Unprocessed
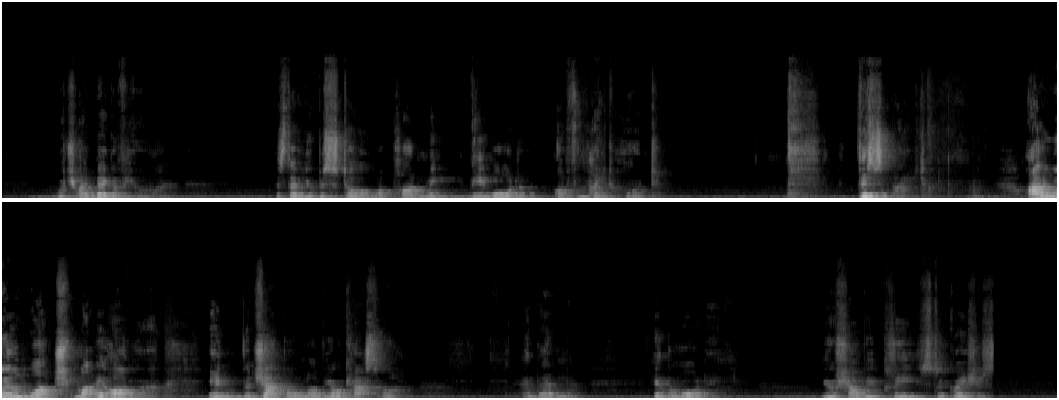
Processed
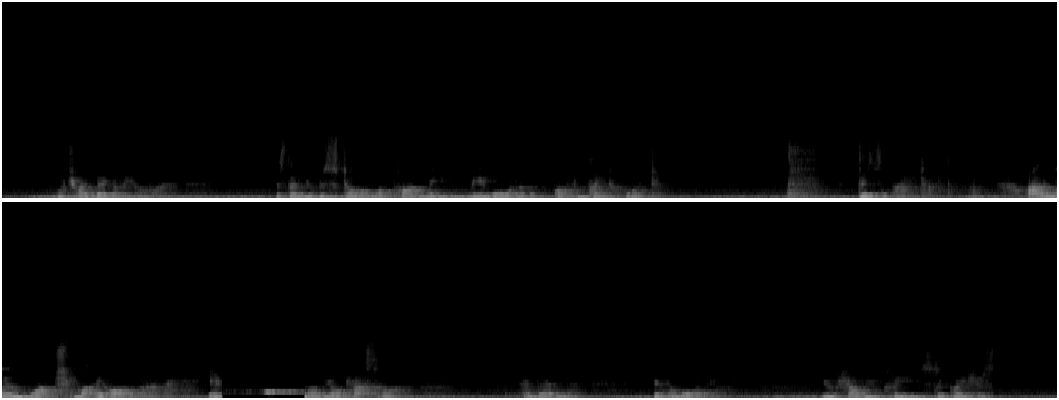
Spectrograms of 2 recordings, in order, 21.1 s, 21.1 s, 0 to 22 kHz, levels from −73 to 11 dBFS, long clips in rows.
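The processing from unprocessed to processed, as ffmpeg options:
-filter_complex "[0:a]asettb=1/sr,asplit=3[a][b][c];[a]atrim=end=12.744[d];[b]atrim=start=12.74:end=13.58,asetpts=PTS-STARTPTS,afade=t=in:d=0.004:c=qsin,afade=t=out:st=0.836:d=0.004:c=qsin,asuperpass=centerf=820:order=20:qfactor=3.7[e];[c]atrim=start=13.576[f];[d][e]acrossfade=d=0.004:c1=hsin:c2=qsin[g];[g][f]acrossfade=d=0.004:c1=qsin:c2=hsin,asettb=1/sr,asplit=3[h][i][j];[h]atrim=end=17.444[k];[i]atrim=start=17.44:end=18.83,asetpts=PTS-STARTPTS,afade=t=in:d=0.004:c=qsin,afade=t=out:st=1.386:d=0.004:c=qsin,bass=f=250:g=-3,treble=f=4k:g=-13[l];[j]atrim=start=18.826[m];[k][l]acrossfade=d=0.004:c1=hsin:c2=qsin[n];[n][m]acrossfade=d=0.004:c1=qsin:c2=hsin,lowpass=1.3k,equalizer=f=270:t=o:w=0.54:g=8.5,acompressor=threshold=-34dB:ratio=3"

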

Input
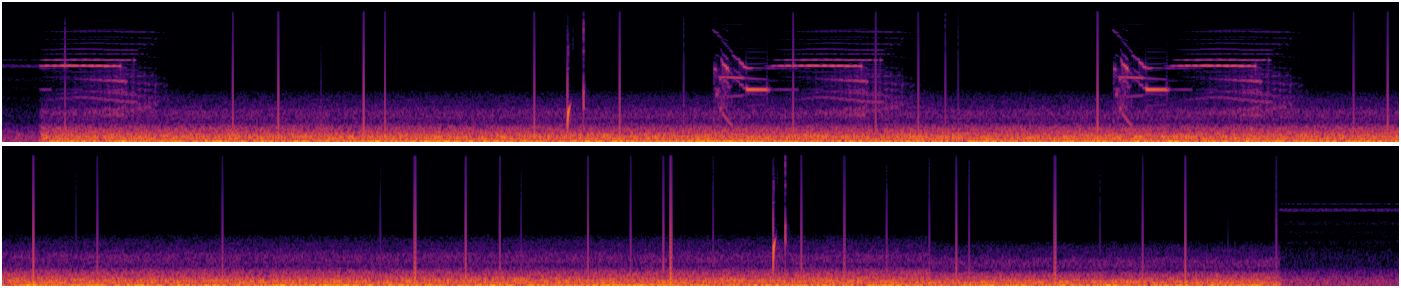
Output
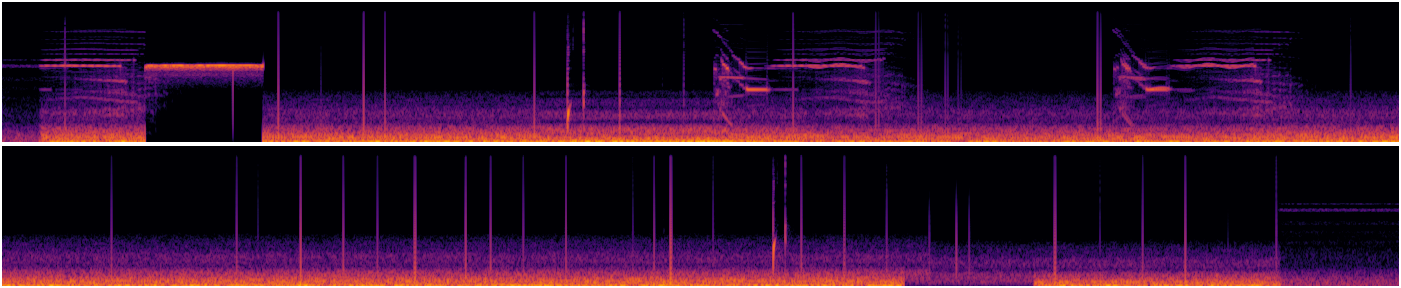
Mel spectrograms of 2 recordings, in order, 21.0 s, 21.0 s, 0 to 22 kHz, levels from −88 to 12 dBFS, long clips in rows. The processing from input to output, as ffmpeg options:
-filter_complex "[0:a]asettb=1/sr,asplit=3[a][b][c];[a]atrim=end=1.074[d];[b]atrim=start=1.07:end=1.96,asetpts=PTS-STARTPTS,afade=t=in:d=0.004:c=qsin,afade=t=out:st=0.886:d=0.004:c=qsin,lowpass=f=2.9k:t=q:w=0.5098,lowpass=f=2.9k:t=q:w=0.6013,lowpass=f=2.9k:t=q:w=0.9,lowpass=f=2.9k:t=q:w=2.563,afreqshift=-3400[e];[c]atrim=start=1.956[f];[d][e]acrossfade=d=0.004:c1=hsin:c2=qsin[g];[g][f]acrossfade=d=0.004:c1=qsin:c2=hsin,asettb=1/sr,asplit=3[h][i][j];[h]atrim=end=4.034[k];[i]atrim=start=4.03:end=5.45,asetpts=PTS-STARTPTS,afade=t=in:d=0.004:c=qsin,afade=t=out:st=1.416:d=0.004:c=qsin,aecho=1:1:2.6:0.65,atrim=end_sample=62622[l];[j]atrim=start=5.446[m];[k][l]acrossfade=d=0.004:c1=hsin:c2=qsin[n];[n][m]acrossfade=d=0.004:c1=qsin:c2=hsin,asettb=1/sr,asplit=3[o][p][q];[o]atrim=end=6.034[r];[p]atrim=start=6.03:end=9.39,asetpts=PTS-STARTPTS,afade=t=in:d=0.004:c=qsin,afade=t=out:st=3.356:d=0.004:c=qsin,flanger=delay=18:depth=5.4:speed=2.9[s];[q]atrim=start=9.386[t];[r][s]acrossfade=d=0.004:c1=hsin:c2=qsin[u];[u][t]acrossfade=d=0.004:c1=qsin:c2=hsin,asettb=1/sr,asplit=3[v][w][x];[v]atrim=end=17.244[y];[w]atrim=start=17.24:end=18.22,asetpts=PTS-STARTPTS,afade=t=in:d=0.004:c=qsin,afade=t=out:st=0.976:d=0.004:c=qsin,highpass=480,lowpass=2.6k[z];[x]atrim=start=18.216[aa];[y][z]acrossfade=d=0.004:c1=hsin:c2=qsin[ab];[ab][aa]acrossfade=d=0.004:c1=qsin:c2=hsin,asplit=5[ac][ad][ae][af][ag];[ac]atrim=end=9.972[ah];[ad]atrim=start=9.968:end=13.462,asetpts=PTS-STARTPTS,areverse[ai];[ae]atrim=start=13.458:end=14.142[aj];[af]atrim=start=14.138:end=15.442,asetpts=PTS-STARTPTS,areverse[ak];[ag]atrim=start=15.438[al];[ah][ai]acrossfade=d=0.004:c1=hsin:c2=hsin[am];[am][aj]acrossfade=d=0.004:c1=hsin:c2=hsin[an];[an][ak]acrossfade=d=0.004:c1=hsin:c2=hsin[ao];[ao][al]acrossfade=d=0.004:c1=hsin:c2=hsin"

